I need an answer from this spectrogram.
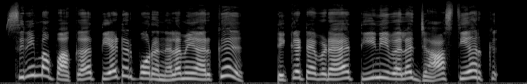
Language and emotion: Tamil, angry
